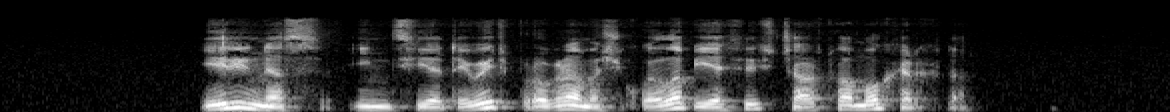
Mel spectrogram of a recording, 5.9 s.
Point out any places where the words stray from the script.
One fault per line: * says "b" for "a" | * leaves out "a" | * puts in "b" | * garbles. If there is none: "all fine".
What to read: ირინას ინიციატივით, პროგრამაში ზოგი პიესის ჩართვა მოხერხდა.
* says "ყველა" for "ზოგი"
